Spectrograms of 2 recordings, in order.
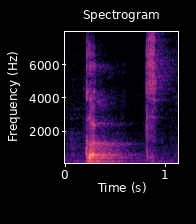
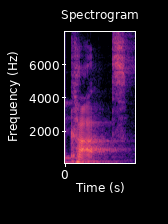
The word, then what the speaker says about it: cut: So let's look at this word, cut. This is cut, cut, cut. You don't pronounce this as ah, so you don't say cat, that will be wrong.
